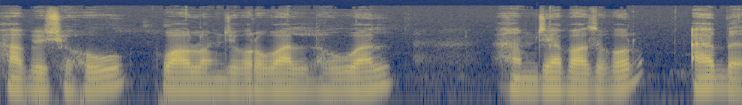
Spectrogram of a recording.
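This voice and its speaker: A man's voice: on the low side, completely flat delivery, brisk, warm tone, clear, resonant tone, no room sound. A man with a Bangladeshi Bengali accent teaching Quran recitation, spelling out each letter and vowel mark one by one before chanting the verse. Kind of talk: slow, methodical pronunciation lesson.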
